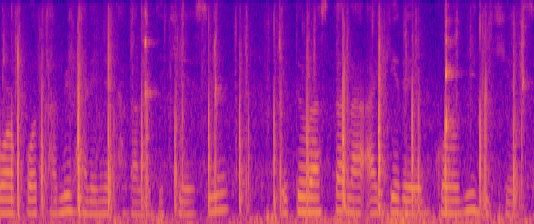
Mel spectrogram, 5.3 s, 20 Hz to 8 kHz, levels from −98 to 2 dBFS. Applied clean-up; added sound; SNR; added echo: none; Run; 0 dB; none.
